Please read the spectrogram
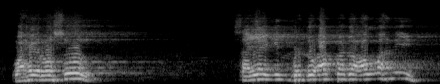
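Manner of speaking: put-on speaking with Betawi accent. Telling a story of the angel speaking to the Prophet, in a Betawi accent. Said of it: "Nih ceritanya bahasa Betawi nih, kayak ginilah logatnya".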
